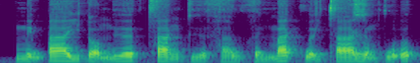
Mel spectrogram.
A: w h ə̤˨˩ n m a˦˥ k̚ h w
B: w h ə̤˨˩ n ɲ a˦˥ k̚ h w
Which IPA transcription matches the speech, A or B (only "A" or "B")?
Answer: A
